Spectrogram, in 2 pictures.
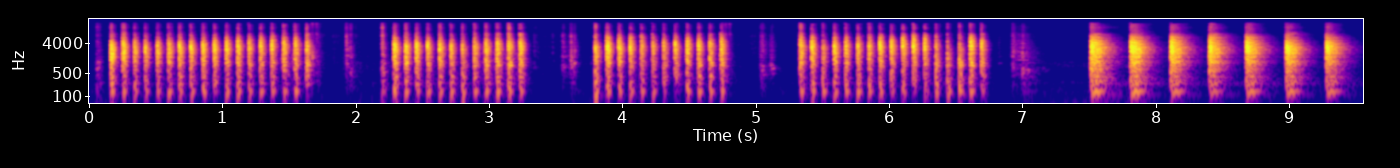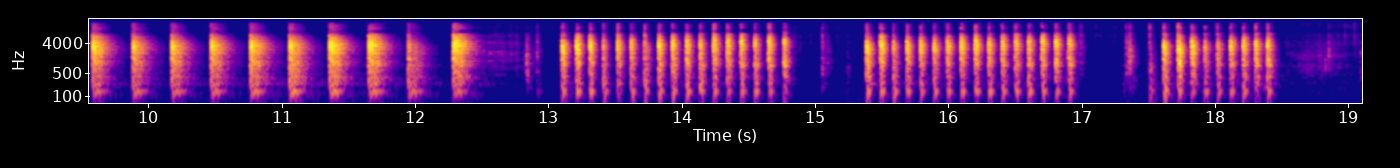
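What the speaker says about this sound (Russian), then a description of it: "Когда проходим второй круг, угол удара молотком меняем." A hammer strikes tin sheet metal while forming a three-part elbow, giving loud, sharp, rapid metallic blows in dense bursts separated by short pauses, with a steadier, evenly spaced run of hits in the middle.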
